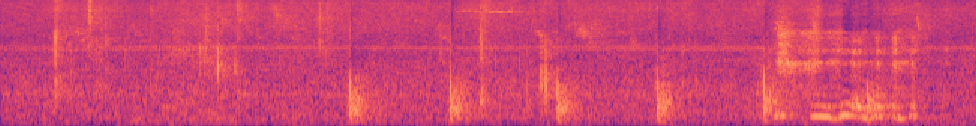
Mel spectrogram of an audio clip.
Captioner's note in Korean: 발 뒤꿈치 구르는 소리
